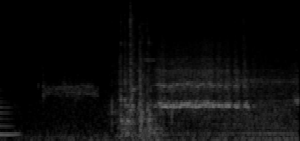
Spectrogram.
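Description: A car engine surges into loud motion after a quieter opening second, its broad rumble and rising whoosh holding steady to the end.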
